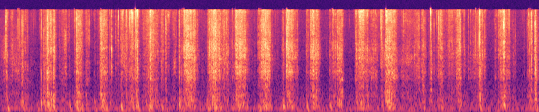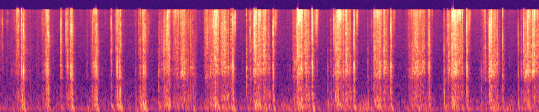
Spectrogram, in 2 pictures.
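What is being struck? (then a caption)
Gritty foam nail buffer block. Long red nails scrape and scratch the abrasive faces of a grey, gritty foam nail buffer block. The result is a quiet, steady run of dry, bright, hissy scratching strokes in a loose, uneven rhythm, each ending abruptly with no ring.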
